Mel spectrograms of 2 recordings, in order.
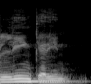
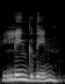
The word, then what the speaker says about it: LinkedIn: Cuando Estefanía me buscó por Linkerin, ¿cómo se dice? Exacto. LinkedIn.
